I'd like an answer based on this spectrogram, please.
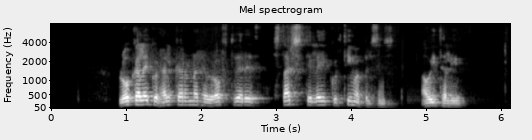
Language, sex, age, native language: Icelandic, male, 40-49, Icelandic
